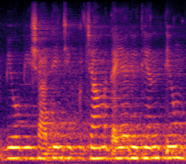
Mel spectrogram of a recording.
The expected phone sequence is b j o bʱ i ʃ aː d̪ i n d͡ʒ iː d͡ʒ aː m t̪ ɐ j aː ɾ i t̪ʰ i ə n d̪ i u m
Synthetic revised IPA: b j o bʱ i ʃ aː d̪ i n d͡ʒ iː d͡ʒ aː m t̪ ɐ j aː ɾ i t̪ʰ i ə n t̪ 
